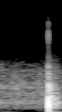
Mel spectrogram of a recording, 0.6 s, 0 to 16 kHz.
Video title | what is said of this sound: Weapon Cannon 35 Travel Adjust - Weapon Cannon 35 What's Inside - Raw Tutorial | Kahit pukpukin natin ng martilyo yan, hindi siya nababasag. Ayan o. Tumatalbog lang yung martilyo.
